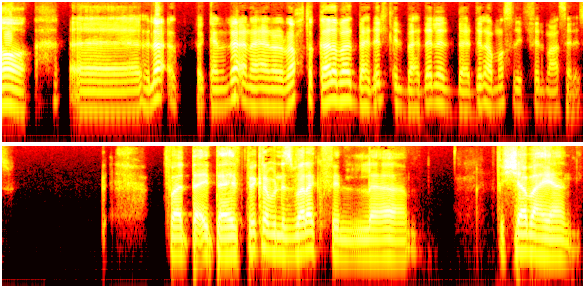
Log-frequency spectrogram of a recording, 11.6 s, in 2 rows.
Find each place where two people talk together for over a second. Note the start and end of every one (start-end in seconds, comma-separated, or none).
none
